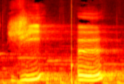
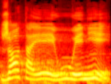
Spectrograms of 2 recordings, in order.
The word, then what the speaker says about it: jeune: J-E-U-N-E. Ou seja, J-E-U-N-E. Bom, a gente já viu que a letra E ao final da palavra eu não pronuncio, então pode barrar essa letra.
